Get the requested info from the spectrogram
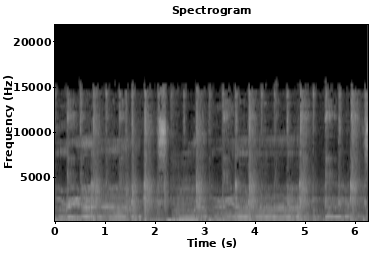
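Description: Live band music: a woman sings long held notes into a microphone over drums keeping a steady beat.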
